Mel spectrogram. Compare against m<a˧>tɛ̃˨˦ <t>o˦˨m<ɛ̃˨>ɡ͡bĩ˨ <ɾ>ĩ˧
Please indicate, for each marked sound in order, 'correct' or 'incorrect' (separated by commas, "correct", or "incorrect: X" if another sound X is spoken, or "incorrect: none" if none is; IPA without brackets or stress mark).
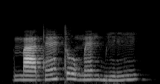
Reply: incorrect: a˨, correct, incorrect: ɛ̃˧, correct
